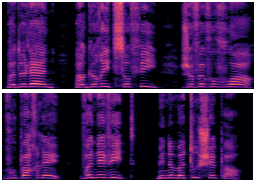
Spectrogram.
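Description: A woman reading aloud and voicing an eager young girl who has been ill, with bright, pleading calls. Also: high-pitched, moderate pace, lightly acted. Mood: excited.

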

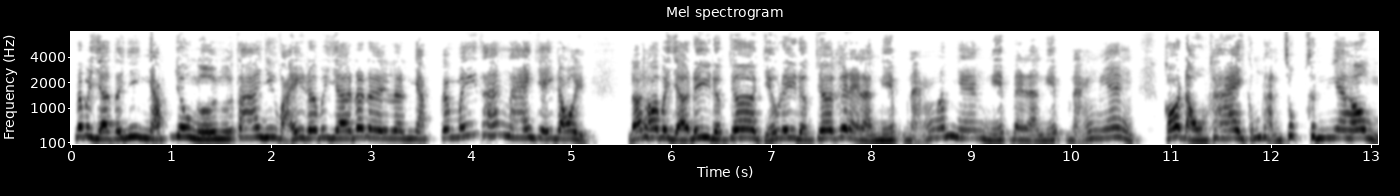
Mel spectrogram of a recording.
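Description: A man's voice: sits high, fast talker, dull audio, pitched above the performer's own voice. A man voicing a stern older male exorcist who scolds and lectures with rhetorical questions. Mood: scolding.

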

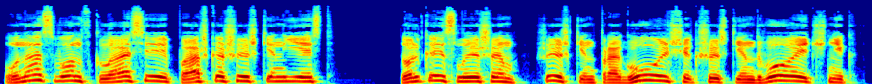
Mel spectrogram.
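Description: A man's voice: high-pitched, a little slow, dry recording, studio quality, voice pushed up. A man voicing a cheeky, mischievous schoolboy in a storybook reading.

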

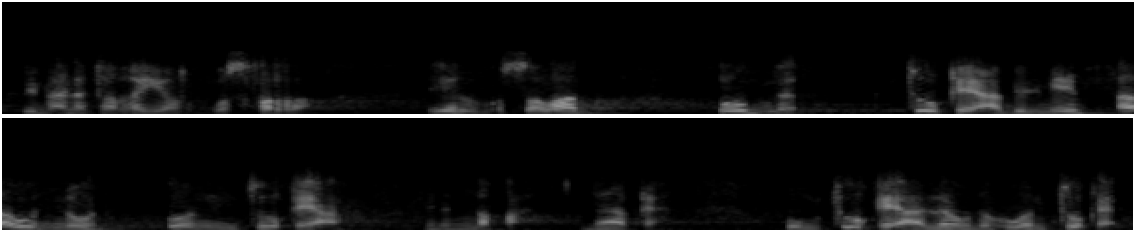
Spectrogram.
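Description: Man lecturing in a hall. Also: medium pitch. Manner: lively, questions the students and repeats words. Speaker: teacher of Arabic grammar. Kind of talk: classroom lecture. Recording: phone-like sound with long hall reverb.

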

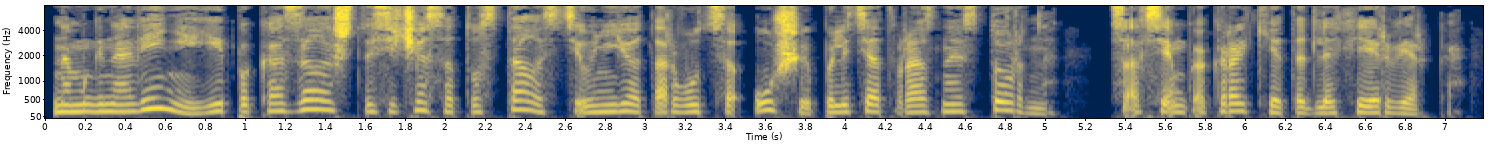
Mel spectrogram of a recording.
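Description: A woman's voice: on the low side, fast, hardly any pauses, dry recording, studio quality. A woman narrating an audiobook expressively, acting out the dialogue. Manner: lively, acts out dialogue.

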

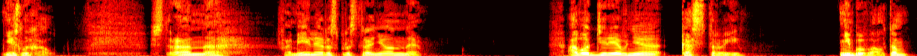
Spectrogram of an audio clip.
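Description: A man voicing a sly, mocking older police detective chief, who interrogates in a slow, needling, teasing way. His voice is husky and gravelly. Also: fairly high pitch, sing-song, a little mellow, no room sound, clean studio sound, heavily acted. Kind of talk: audiobook character reading.

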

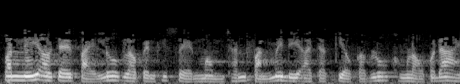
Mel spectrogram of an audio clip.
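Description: A man voicing a grieving young royal mother who quietly and slowly pleads with her children and husband. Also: a little high, breathy edge, long reverb tail. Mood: anxious. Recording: tinny phone-like recording.

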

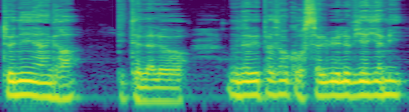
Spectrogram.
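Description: Brief: man reading a calm young noblewoman, soft and tender, dark husky tone. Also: mid-range voice, normal speed, pitched above the performer's own voice, lightly acted. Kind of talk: audiobook reading.

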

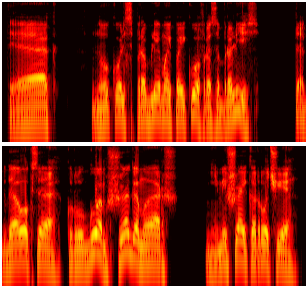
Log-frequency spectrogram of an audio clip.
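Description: A man voicing a gruff, impatient middle-aged police chief who talks in slang, in an audiobook. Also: mid-range voice, animated, measured pace, mellow, dry recording.

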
